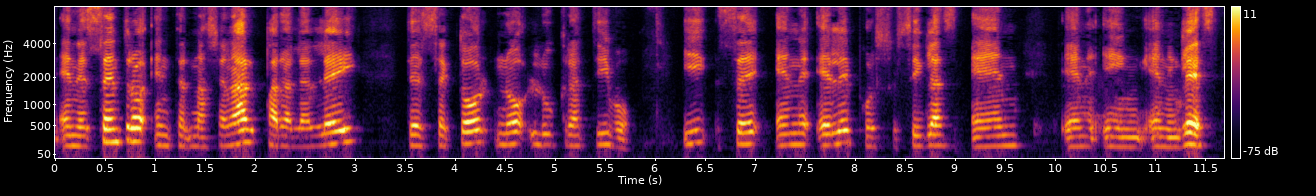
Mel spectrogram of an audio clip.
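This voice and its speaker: A woman whose first language is English, speaking as an interview guest in a careful, hesitant, deliberate way. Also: lowish voice. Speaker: guest, legal advisor. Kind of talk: introducing herself in a live interview.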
